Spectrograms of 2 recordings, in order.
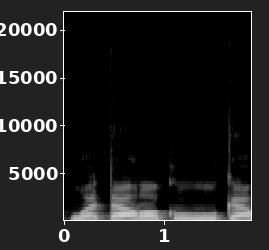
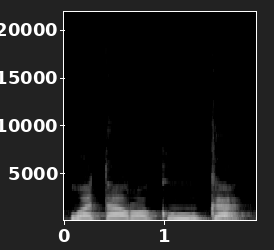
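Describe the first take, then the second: First: The k is said with light breath. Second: The k is said with light breath.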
